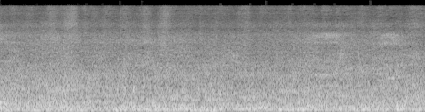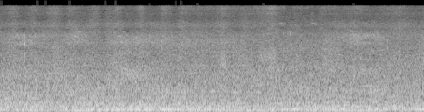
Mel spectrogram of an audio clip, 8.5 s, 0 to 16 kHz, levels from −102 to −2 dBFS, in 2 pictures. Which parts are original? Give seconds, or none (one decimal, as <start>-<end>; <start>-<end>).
6.9-7.5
